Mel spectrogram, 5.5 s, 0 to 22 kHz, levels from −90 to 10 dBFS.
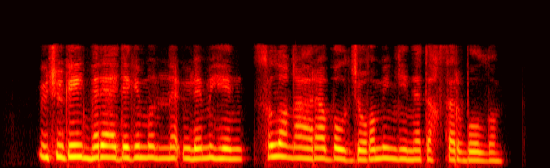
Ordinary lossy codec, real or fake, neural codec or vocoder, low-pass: AAC, 32 kbps; fake; codec, 16 kHz, 0.8 kbps, ZipCodec; 7.2 kHz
